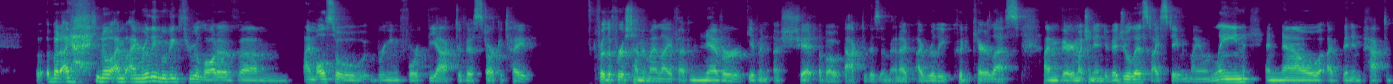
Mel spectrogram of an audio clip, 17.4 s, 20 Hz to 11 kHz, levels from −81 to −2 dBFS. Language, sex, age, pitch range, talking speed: English, male, 20-39, 85-110 Hz, 195 wpm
